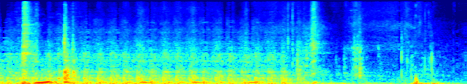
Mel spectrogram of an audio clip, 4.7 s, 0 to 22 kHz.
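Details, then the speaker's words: VW 1303S Beetle, freshly rebuilt 1915cc engine, first start attempt after install: starter churns about three seconds without catching, then drops away; ignition timing far out, owner suspects wrong firing order. "why do i get the distinct impression i have the firing order wrong i need to check that"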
